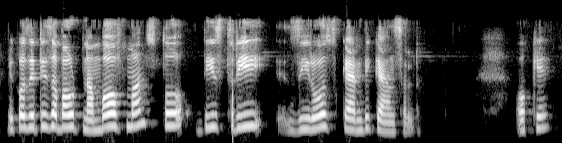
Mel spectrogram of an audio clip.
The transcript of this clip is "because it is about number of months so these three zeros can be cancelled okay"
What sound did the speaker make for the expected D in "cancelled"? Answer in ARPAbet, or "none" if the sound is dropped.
D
